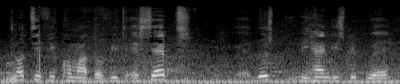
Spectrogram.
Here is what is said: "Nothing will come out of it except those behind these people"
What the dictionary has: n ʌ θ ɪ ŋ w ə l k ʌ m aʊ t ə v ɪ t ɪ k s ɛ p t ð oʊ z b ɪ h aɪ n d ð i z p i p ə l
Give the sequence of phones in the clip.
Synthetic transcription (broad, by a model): n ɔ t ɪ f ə k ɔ m aʊ t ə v ɪ t ɪ k s ɛ p t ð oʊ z b ɪ h aɪ n d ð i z p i p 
